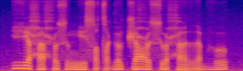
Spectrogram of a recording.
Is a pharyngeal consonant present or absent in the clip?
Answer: present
